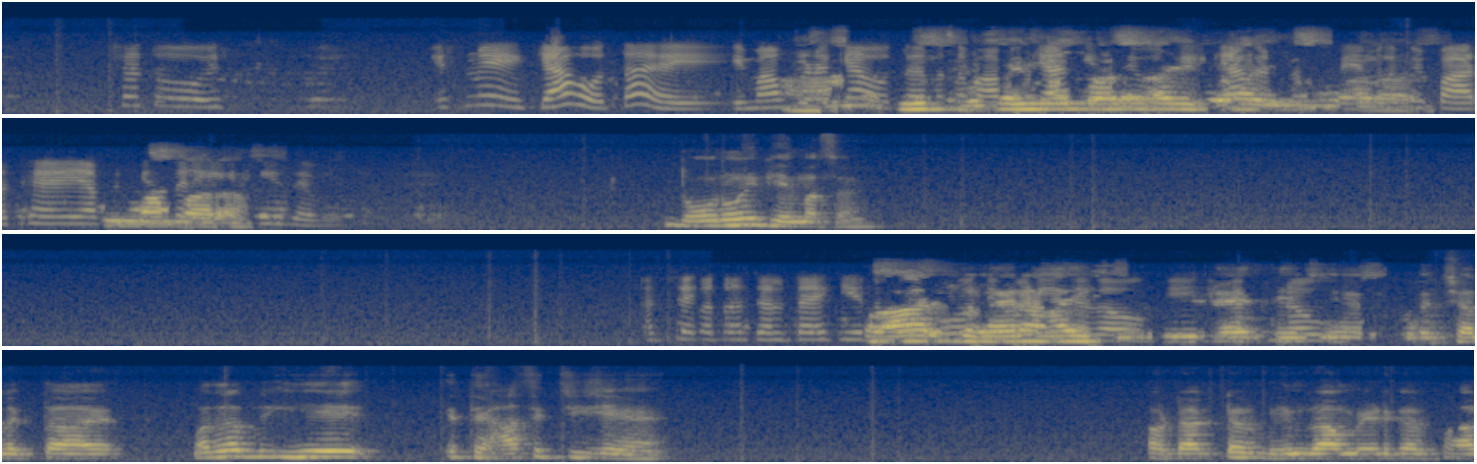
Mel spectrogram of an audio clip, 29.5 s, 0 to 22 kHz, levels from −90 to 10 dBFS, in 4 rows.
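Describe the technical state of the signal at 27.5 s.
At 27.5 s the speech signal is intact, with no audible technical fault at that moment.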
